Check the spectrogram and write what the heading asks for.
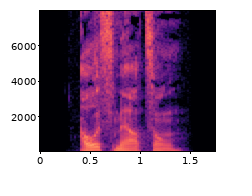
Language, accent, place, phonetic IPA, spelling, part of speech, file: German, Germany, Berlin, [ˈaʊ̯sˌmɛʁt͡sʊŋ], Ausmerzung, noun, De-Ausmerzung.ogg
- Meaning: weeding out, elimination, eradication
